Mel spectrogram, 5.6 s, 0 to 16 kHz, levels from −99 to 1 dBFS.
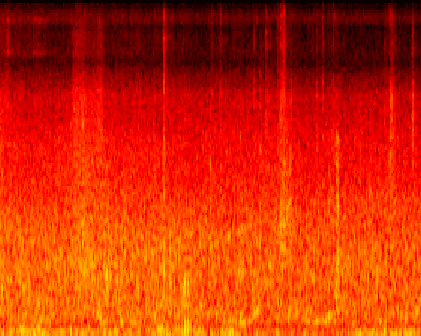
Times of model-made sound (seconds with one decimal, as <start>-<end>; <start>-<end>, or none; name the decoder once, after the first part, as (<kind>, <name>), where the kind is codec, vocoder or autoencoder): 2.5-3.1 (vocoder, BigVGAN v2); 3.6-4.4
